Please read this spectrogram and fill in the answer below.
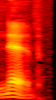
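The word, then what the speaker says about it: nb: And also, they're both pronounced the same by means of today's conventional pronunciations. We say neb.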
